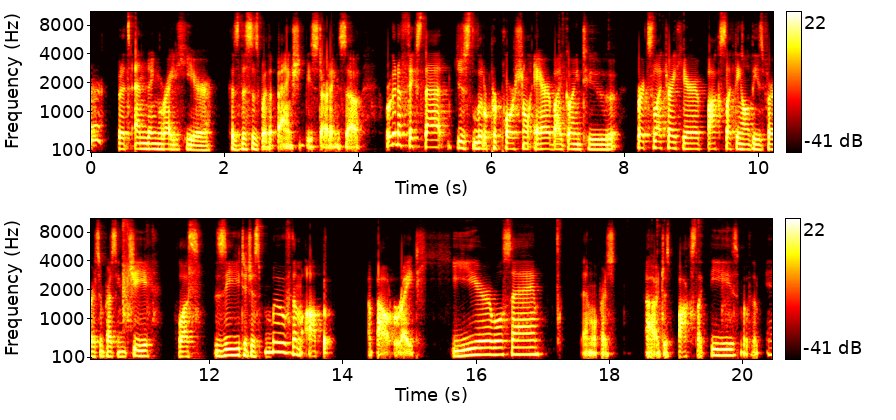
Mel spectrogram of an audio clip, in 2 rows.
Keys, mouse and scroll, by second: 4.1 Tab, 4.5 Tab, 4.9 Tab, 6.9 click, 8.9 click, 10.6 g, 10.9 x, 11.6 z, 16.3 click, 17.5 click, 18.7 click, 19.6 g.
